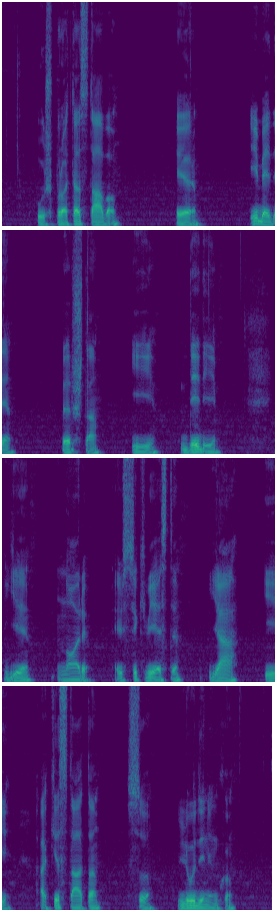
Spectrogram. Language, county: Lithuanian, Telšiai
